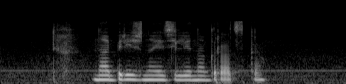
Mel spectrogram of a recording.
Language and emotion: Russian, neutral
